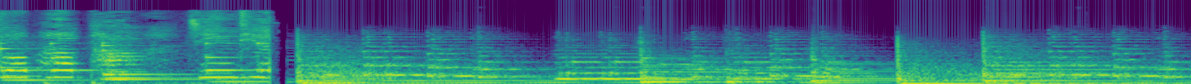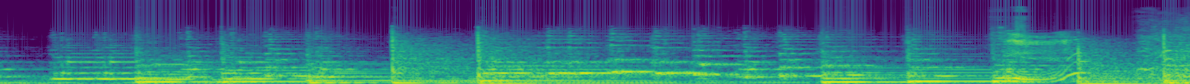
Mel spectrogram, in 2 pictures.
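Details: Plucked and bowed string music plays throughout with no animal voice audible.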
